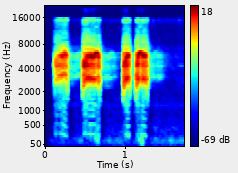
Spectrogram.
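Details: Black francolin (kala teetar) calling in Sindh, Pakistan: a harsh, grating phrase of four buzzy notes, two separate then a quick pair, high-pitched and rasping, in otherwise quiet surroundings.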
